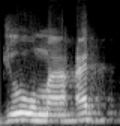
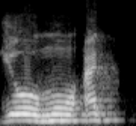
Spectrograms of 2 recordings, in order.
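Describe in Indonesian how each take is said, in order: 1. Vokal a panjang mengikuti m. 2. Vokal u mengikuti m.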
